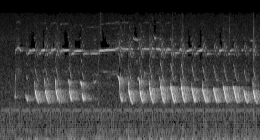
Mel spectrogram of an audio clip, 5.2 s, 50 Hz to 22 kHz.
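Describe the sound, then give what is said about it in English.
A water-filled 3D-printed whistle, printed in Protopasta Lulz Green filament, warbles in a rapid, bubbling trill, shrill repeated chirps about ten per second in two bursts with a brief break, loud and alone with no talking. “And here's what it sounds like. If you put water on the inside too, it does that.”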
